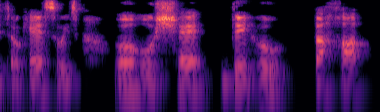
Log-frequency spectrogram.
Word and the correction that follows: Óró sé do bheatha abhaile: Close enough. It's Óró sé do bheatha abhaile by Sinead O'Connor.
